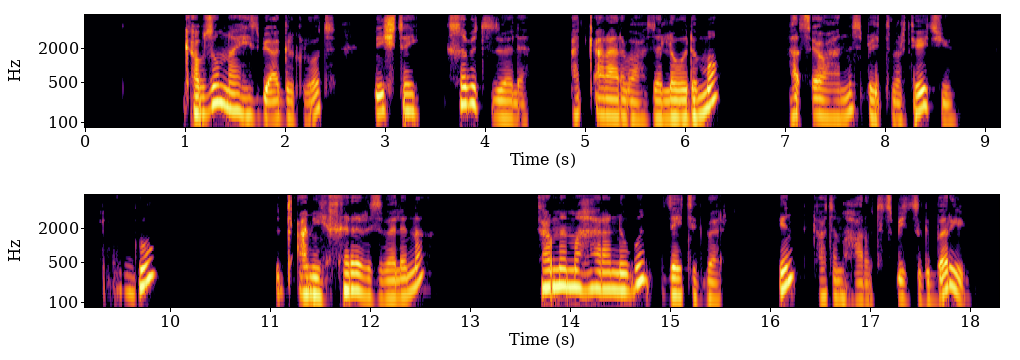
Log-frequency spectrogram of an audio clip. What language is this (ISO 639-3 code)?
tir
